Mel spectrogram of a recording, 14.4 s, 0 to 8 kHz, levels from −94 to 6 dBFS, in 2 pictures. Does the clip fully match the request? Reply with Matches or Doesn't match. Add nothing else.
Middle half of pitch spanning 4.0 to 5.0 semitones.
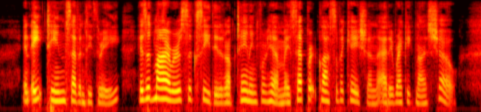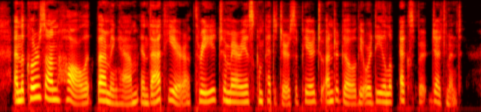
Matches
